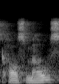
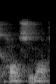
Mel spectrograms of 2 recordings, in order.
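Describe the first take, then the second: First: The word is said the American way. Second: The word is said the non-American way. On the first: This is how others say the word. "I've also heard it pronounced Cosmos. ... That could be the American um, pronunciation" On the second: This is how the speaker always says the word. "as I would say the word, which is Cosmos"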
